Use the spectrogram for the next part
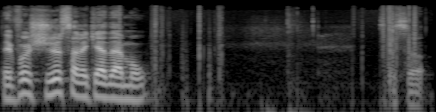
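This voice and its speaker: A man's voice: on the high side, animated, normal speed, slight background noise. A man with a Québécois accent hosting a podcast, joking and teasing in loose chat. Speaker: podcast host. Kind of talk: casual chat.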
